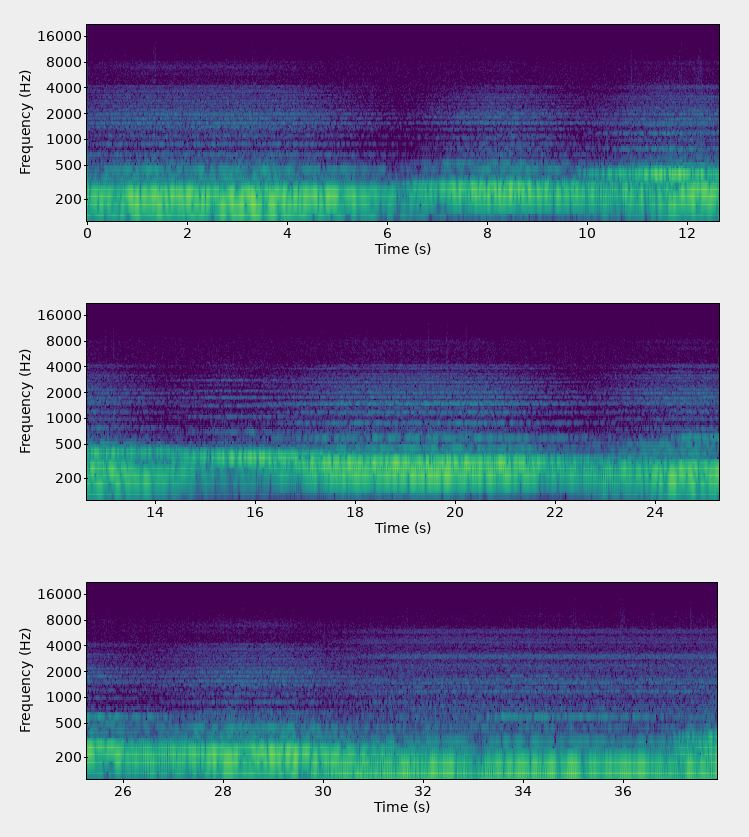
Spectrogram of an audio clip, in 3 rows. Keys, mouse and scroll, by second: 0.8 click, 2.6 click, 3.2 click, 4.2 click, 7.1 click, 10.1 click, 11.6 Escape, 12.6 scroll, 17.4 middle click, 18.1-18.5 scroll, 18.8-19.9 scroll, 20.9 click, 22.9 click, 24.2 click, 25.2-26.1 scroll, 26.1 click, 26.6-27.9 scroll, 29.2 click, 29.9 scroll, 30.9 click, 31.4-31.9 scroll, 32.9 click, 33.6 click, 33.9 click, 35.6 click, 37.3 click, 37.7 click.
